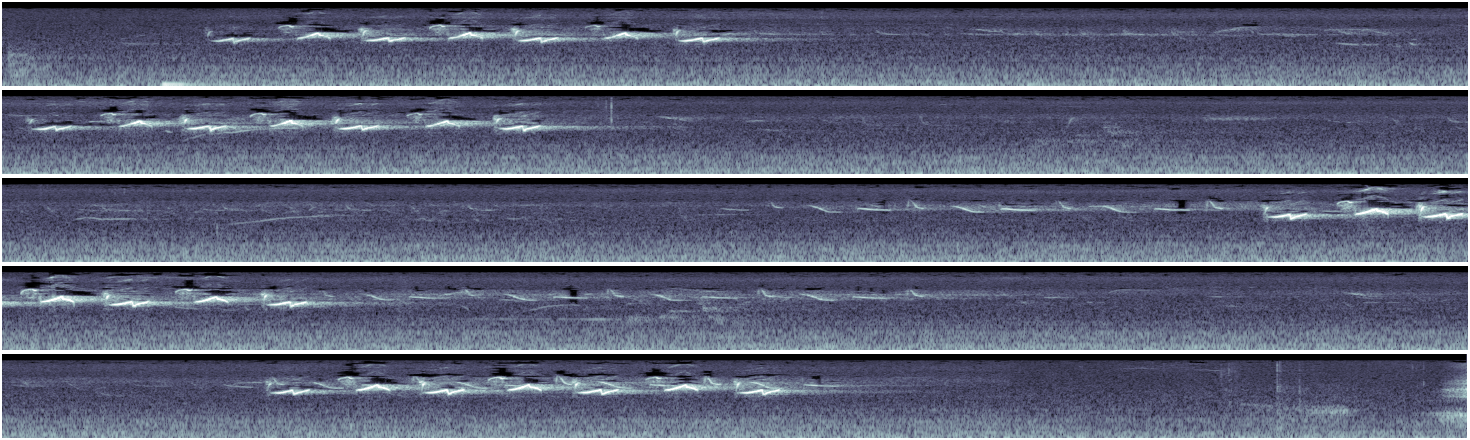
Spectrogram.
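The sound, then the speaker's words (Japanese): A Japanese tit sings outdoors in short repeated bursts of bright, rhythmic two-note phrases, five song bouts spaced a few seconds apart over a quiet background, no voices present. “はいこれもねよく聞いてるんじゃないですかんかもう本当にあ春みたいな感じですよねはいこれは何の鳥かというとですね四十からという鳥です”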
